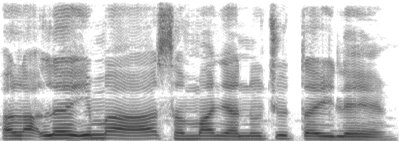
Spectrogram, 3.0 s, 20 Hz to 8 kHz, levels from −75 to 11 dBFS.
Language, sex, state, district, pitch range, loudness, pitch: Wancho, male, Arunachal Pradesh, Longding, 160-185 Hz, -13 LUFS, 170 Hz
